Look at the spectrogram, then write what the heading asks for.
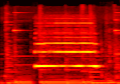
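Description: A recorder plays a sustained A note, two holes covered on top and one on the bottom, as a steady tone held for about a second after a brief lower lead-in, with no talk over it.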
